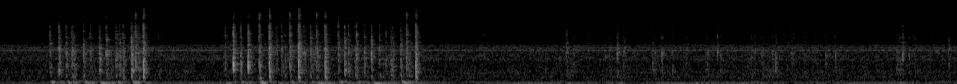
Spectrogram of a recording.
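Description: Fingertips type on the keys of a gray SHIPADOO K600 wired USB keyboard, a full-size gray and cream plastic keyboard with a hollow plastic case resting on a desk mat. Two quick bursts of sharp, clacky keystrokes come around 0.5–1.5 s and 2.3–4.2 s, followed by scattered single, softer key taps. A steady low hum and a faint tone near 2 kHz run underneath throughout.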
